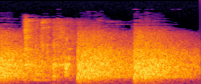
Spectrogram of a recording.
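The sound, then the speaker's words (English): Three loud gunshots from a gunman firing at Mounties ring out in quick succession, the first smashing the lantern a sergeant carries; each sharp crack trails into a long, rushing roar that carries straight into the next, with no voices. “The first shot had smashed the lantern which the sergeant was carrying, but the Mounties had dropped behind the boulders before any more of the bullets could take effect.”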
